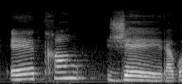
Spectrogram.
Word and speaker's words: étranger: 요거는 발음을 étranger라고 합니다.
